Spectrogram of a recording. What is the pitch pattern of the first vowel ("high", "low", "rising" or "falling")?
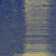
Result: low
